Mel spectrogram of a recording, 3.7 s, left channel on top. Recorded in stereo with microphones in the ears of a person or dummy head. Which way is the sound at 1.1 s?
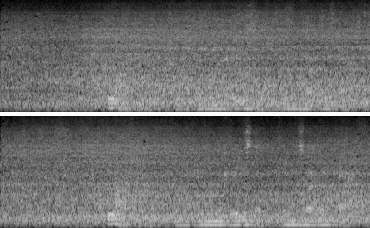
80° right.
